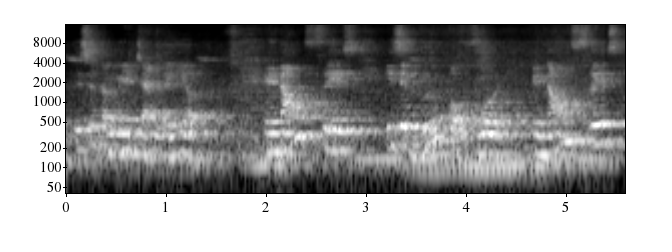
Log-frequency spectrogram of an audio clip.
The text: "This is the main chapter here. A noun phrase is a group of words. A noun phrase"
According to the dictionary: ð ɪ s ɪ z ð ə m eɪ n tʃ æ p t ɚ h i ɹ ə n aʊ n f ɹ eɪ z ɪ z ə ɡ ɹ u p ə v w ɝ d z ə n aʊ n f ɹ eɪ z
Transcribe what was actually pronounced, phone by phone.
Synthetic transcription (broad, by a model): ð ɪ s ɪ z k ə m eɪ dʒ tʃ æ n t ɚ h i ɹ ə n aʊ n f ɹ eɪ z ɪ z ə ɡ ɹ u p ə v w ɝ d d ə n aʊ n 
